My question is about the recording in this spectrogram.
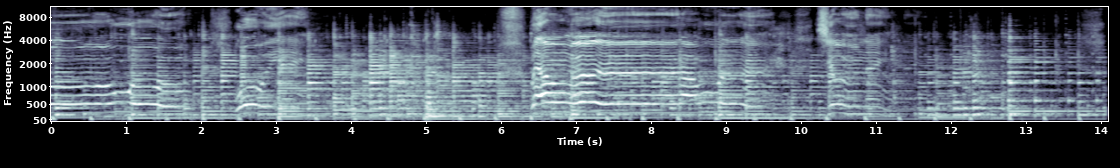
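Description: Solo banjo picked steadily, with a man's voice singing long held, sliding notes over it, strongest near the start and again about halfway through.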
